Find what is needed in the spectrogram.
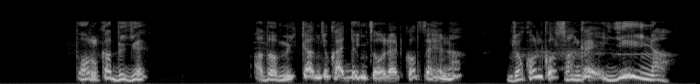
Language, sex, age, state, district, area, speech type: Santali, male, 60+, West Bengal, Purulia, rural, spontaneous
